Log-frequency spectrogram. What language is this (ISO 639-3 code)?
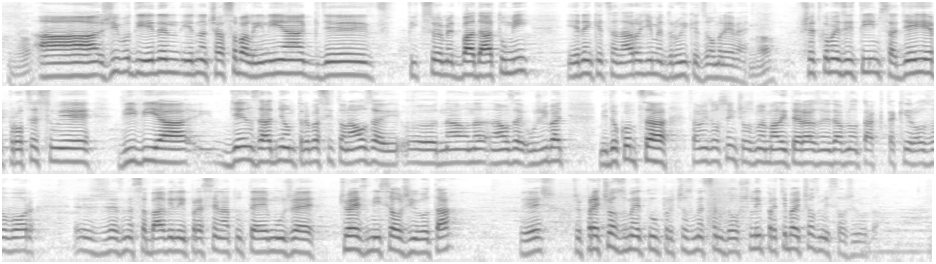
slk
